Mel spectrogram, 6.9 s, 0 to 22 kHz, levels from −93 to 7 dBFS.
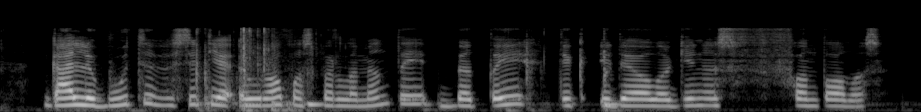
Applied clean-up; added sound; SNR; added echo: none; none; none; none.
